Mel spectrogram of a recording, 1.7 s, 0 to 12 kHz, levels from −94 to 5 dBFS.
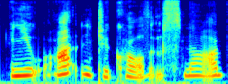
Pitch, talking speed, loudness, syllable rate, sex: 245 Hz, 245 wpm, -19 LUFS, 4.7 syllables/s, female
